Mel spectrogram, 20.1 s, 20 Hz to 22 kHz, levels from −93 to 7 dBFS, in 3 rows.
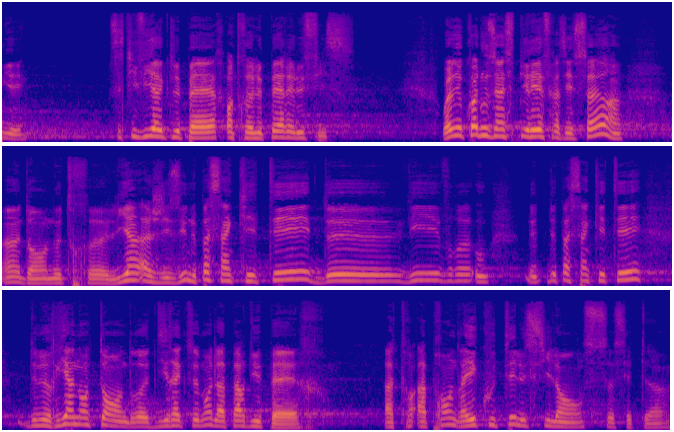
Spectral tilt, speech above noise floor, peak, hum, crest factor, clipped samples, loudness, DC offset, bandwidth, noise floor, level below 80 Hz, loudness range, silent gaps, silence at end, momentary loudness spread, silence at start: -5.5 dB/octave; 30 dB; -12 dBFS; none; 22 dB; under 0.1%; -34 LUFS; under 0.1%; 16 kHz; -64 dBFS; -66 dBFS; 6 LU; none; 0 s; 14 LU; 0 s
